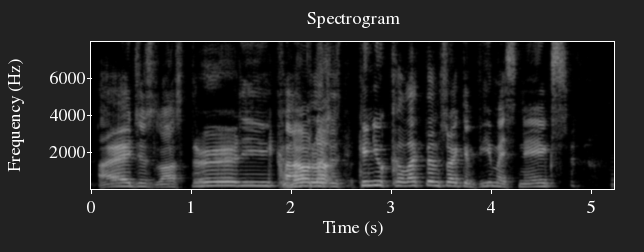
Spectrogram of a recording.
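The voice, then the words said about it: Badly done put-on accent. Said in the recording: “I know, my accent's terrible.”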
